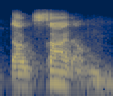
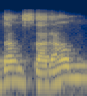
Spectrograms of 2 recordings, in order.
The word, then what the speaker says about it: dançaram: Eles, elas, vocês dançaram. Cuidado. O acento vai na penúltima sílaba. Penúltima sílaba. Não dançarão, senão dançaram.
